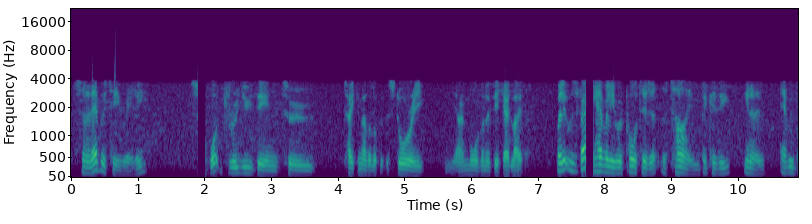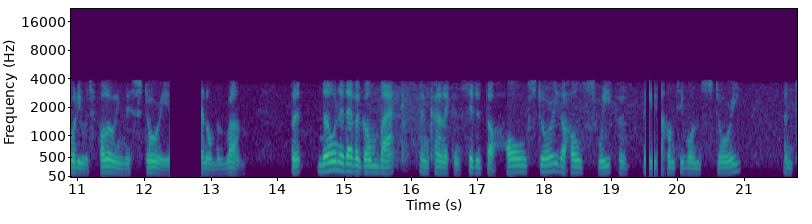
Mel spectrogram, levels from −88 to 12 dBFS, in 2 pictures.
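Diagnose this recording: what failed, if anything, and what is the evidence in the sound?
Noise suppressor artifacts, throughout, at the call-processing stage: the background sinks about 16 dB between phrases and rises under speech, through frame-by-frame band gating.

Packet loss filled with silence, at the network stage: hard-edged holes at 1.9 s (120 ms, before "what drew you then"), 7.72 s (120 ms), 12.38 to 12.86 s (480 ms), and scattered gaps from 19.52 to 19.84 s after "the whole sweep of". The lengths fit 20 ms packets.

Speech cut by the noise suppressor, in call processing: at 11.24 s, between "you know everybody was" and "this story", about 100 ms dips by about 13 dB. At 13.44 s it dips by about 12 dB. The gate mistook soft speech for noise.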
